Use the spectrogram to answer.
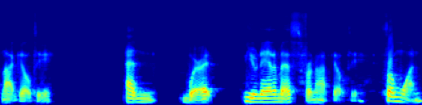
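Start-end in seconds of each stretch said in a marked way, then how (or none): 0.0-0.7 whispered, almost under-the-breath mutter. Retelling how a juror gives his vote: imitating a muttered line. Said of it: "almost under his breath".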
